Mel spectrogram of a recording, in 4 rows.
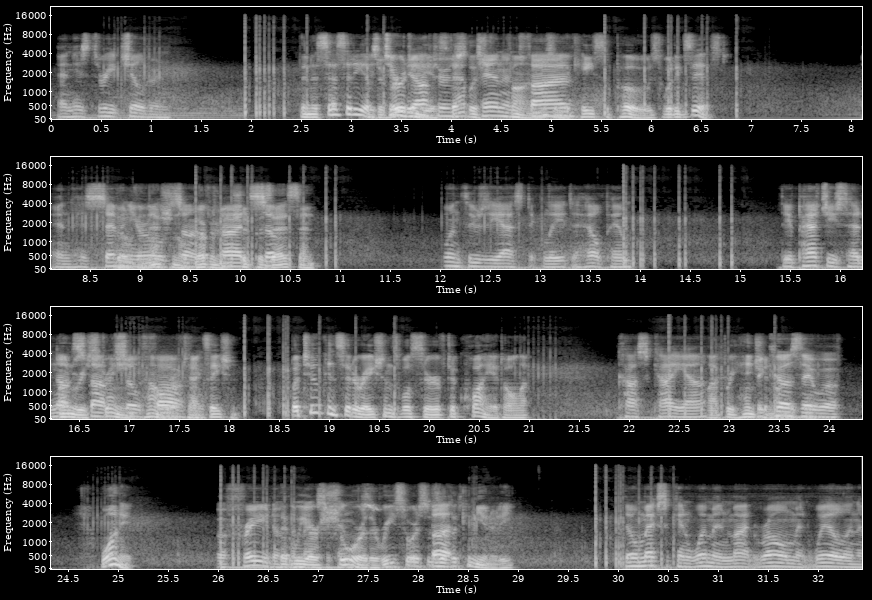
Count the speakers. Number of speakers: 2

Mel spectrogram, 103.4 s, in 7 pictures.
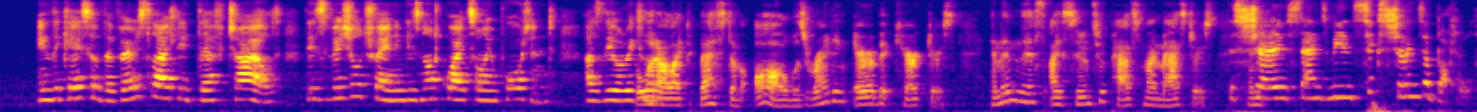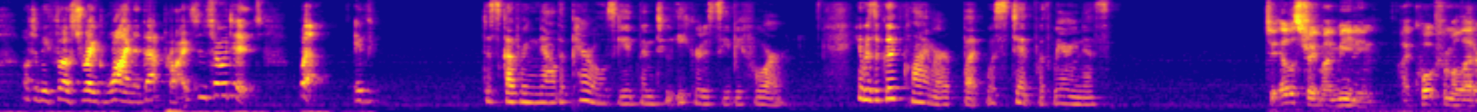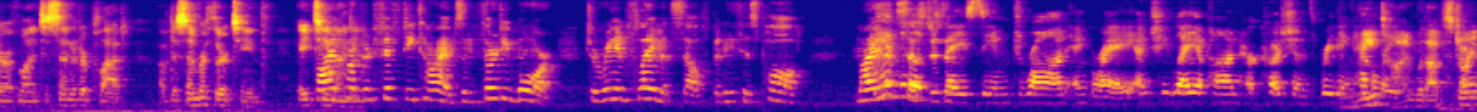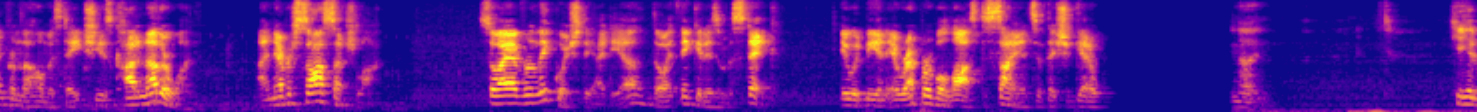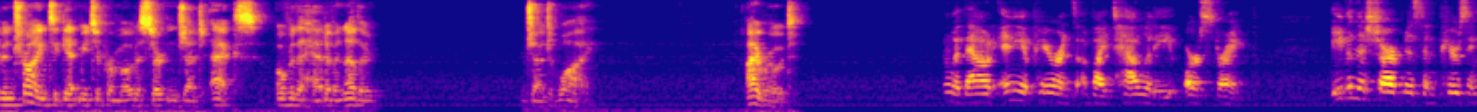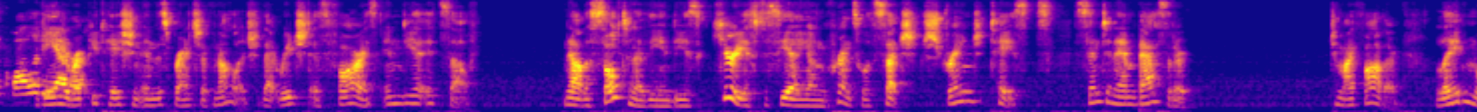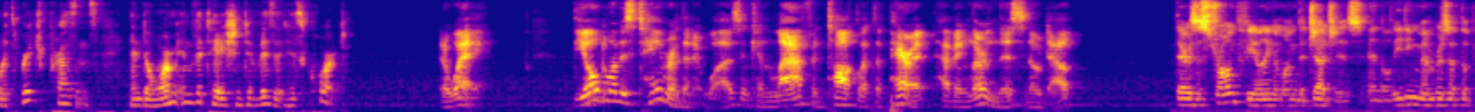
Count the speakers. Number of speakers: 8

